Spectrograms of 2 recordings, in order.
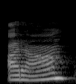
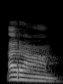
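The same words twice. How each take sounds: First: आराम with long opening aa; double long vowel. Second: आराम said as araam, short start; Punjabi short vowel. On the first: Teacher showing the incorrect form, long-vowelled आराम. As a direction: hold both vowels of आराम. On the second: Teacher showing the correct form, आराम with short start. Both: Shown as a demonstration. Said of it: "आ दी मात्रा दो बार प्रयोग नहीं".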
